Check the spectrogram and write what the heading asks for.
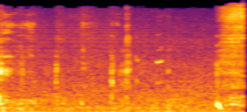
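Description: A man quietly sobbing in short, broken breaths.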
